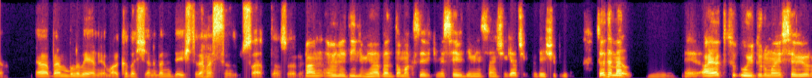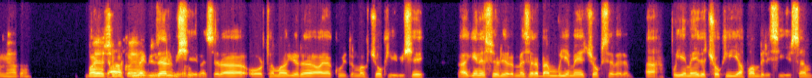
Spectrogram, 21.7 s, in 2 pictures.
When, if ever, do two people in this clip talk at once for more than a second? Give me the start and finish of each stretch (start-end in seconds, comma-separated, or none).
12.2-13.5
